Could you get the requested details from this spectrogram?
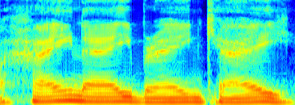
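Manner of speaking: Northern Irish vowels, "cow" like "kay"; broad, mocking Northern Irish accent. Shown as a demonstration. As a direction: mimic North of Ireland "hay nay brain kay". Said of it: "And they'll go".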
